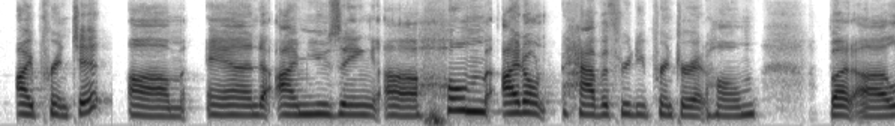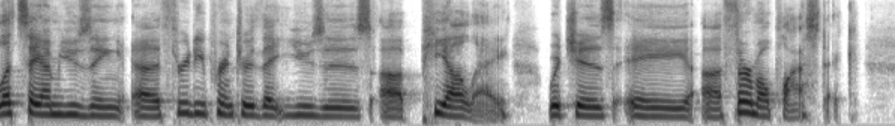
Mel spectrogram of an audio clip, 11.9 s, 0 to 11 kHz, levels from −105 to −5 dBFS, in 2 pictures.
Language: English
